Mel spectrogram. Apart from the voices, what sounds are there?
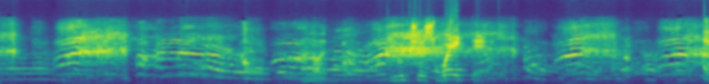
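baby crying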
